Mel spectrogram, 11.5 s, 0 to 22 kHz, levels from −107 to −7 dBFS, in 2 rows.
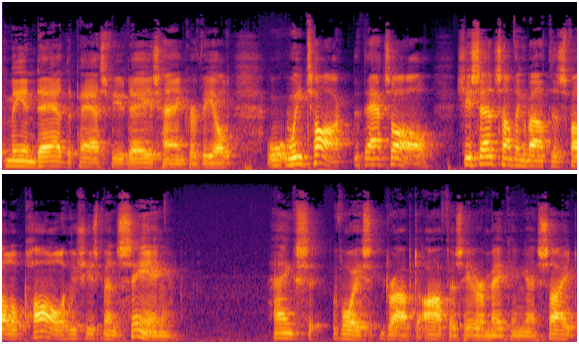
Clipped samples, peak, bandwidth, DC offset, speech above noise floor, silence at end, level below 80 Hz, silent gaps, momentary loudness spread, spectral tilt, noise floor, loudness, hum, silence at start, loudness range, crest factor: under 0.1%; -4 dBFS; 15 kHz; under 0.1%; 37 dB; 0 s; -56 dBFS; none; 9 LU; -3.5 dB/octave; -58 dBFS; -21 LUFS; none; 0 s; 4 LU; 18 dB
